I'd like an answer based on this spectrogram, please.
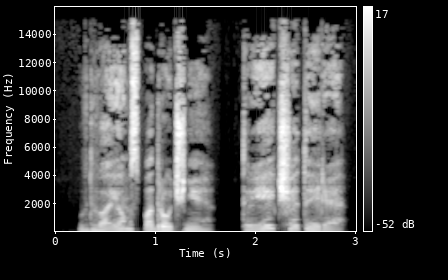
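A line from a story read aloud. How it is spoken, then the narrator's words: Quiet. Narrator (Russian): Максим Новиков тихо сказал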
